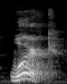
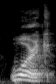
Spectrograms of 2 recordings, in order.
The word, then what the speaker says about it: work: Tem duas formas de você pronunciar essa palavra. Inclusive, eu já tive alunos que tinham super problema em pronunciar essa palavra no sotaque americano por causa dessa articulação do R, né?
